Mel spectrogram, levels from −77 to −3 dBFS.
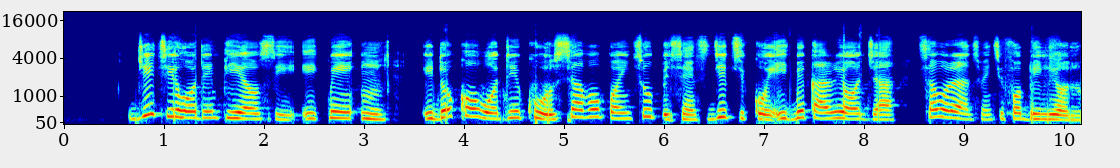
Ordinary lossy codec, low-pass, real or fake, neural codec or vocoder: none; 14.4 kHz; fake; codec, 44.1 kHz, 7.8 kbps, Pupu-Codec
